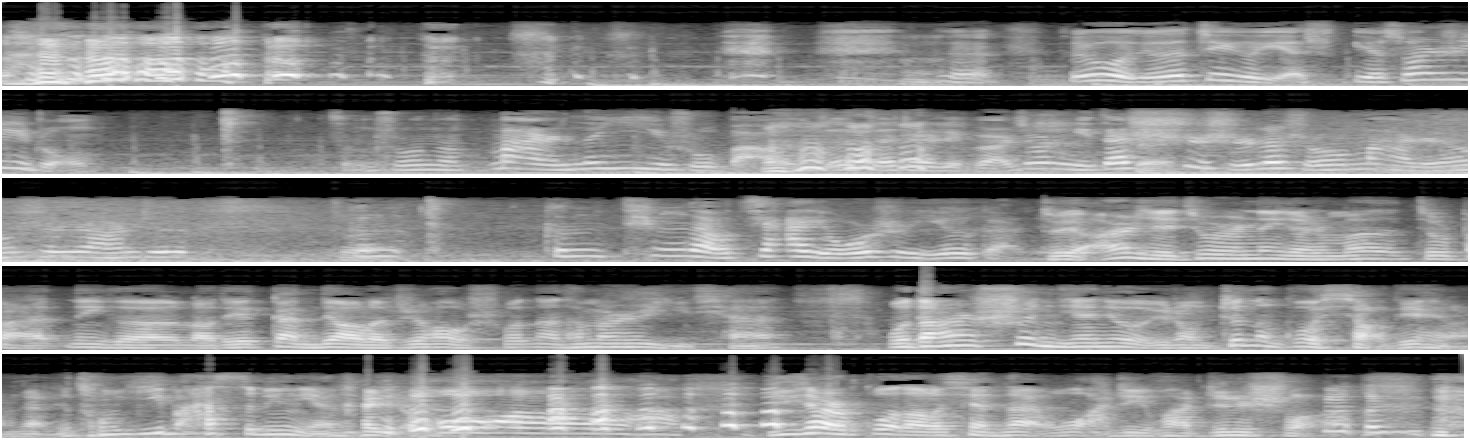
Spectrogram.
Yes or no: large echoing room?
no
